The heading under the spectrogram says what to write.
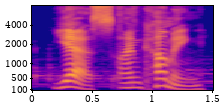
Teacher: But if you say, "Yes, I'm coming," your voice might stay flat or go down a little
